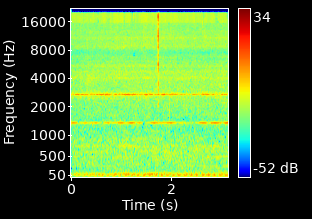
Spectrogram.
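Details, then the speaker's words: BMW 535i at idle: steady high-pitched two-tone whistle over a low idle rumble; suspected crankcase pressure leak at the front or rear crankshaft seal or the valve cover, not confirmed because no vacuum gauge was available. "535i so the issue with this as you can hear is the whistling"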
